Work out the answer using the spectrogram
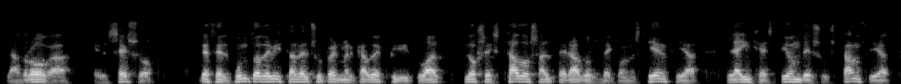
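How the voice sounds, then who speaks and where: A man giving a calm spiritual talk, teaching through rhetorical questions. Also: fairly low pitch, slightly rough, dry recording. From Spain. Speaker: spiritual speaker. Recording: dull lo-fi sound.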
